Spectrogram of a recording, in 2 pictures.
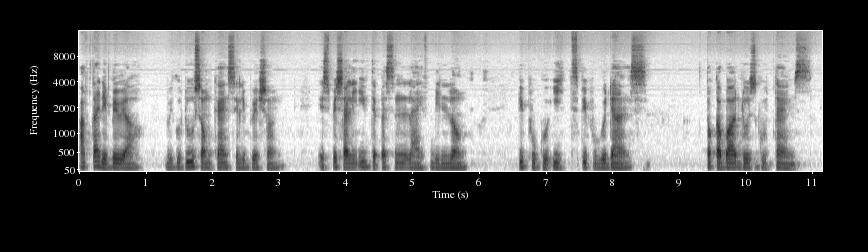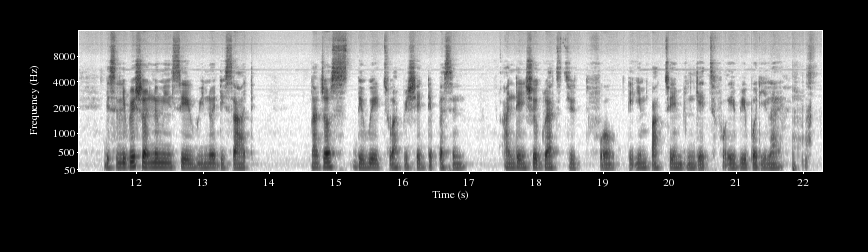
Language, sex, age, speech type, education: Nigerian Pidgin, male, 30-45, spontaneous, tertiary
